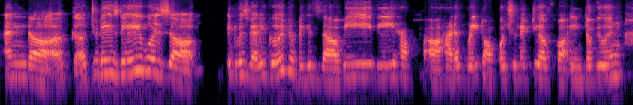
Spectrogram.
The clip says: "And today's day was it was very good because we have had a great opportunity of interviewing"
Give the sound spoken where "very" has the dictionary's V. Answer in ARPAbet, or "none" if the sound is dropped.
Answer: V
